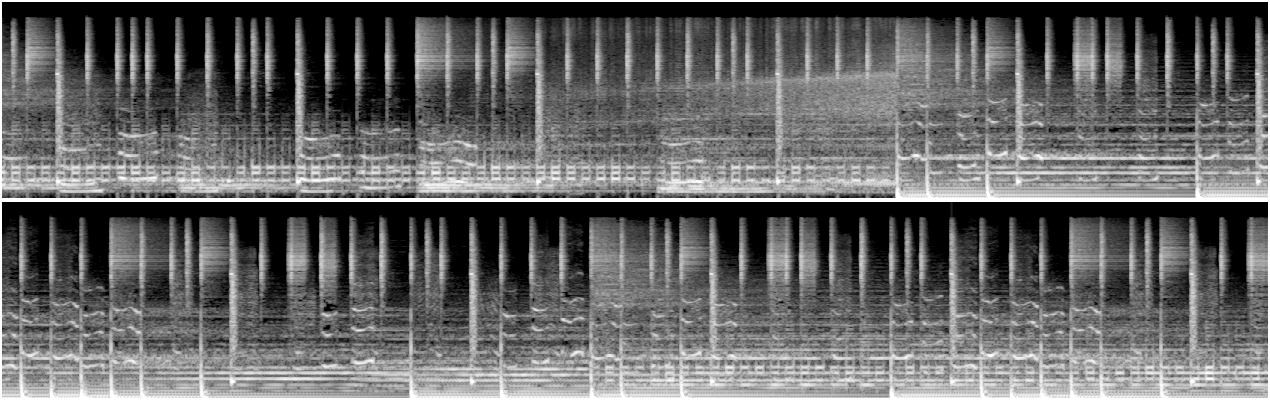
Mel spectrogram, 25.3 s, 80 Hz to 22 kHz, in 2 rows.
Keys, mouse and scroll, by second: 5.0 r, 5.8 z, 8.0 middle click, 8.8 click, 9.5-11.0 middle drag, 14.0-14.5 middle drag, 14.9-15.5 middle drag, 16.1-17.0 middle drag, 17.4 middle click, 18.8-19.8 middle drag, 20.0-21.1 middle drag, 22.2 middle click, 24.5 ctrl+alt+KP_0.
